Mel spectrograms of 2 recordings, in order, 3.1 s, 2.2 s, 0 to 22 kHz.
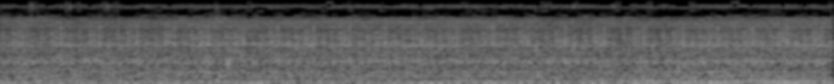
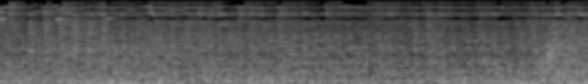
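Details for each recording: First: Petrol car with rough, shaking idle and poor acceleration, after reassembling the injectors and refitting the original coils in place of new ones: even, settled idle hum with a steady low beat and no stumble or shake. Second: Petrol car with unstable, stumbling idle, poor acceleration and shaking despite three new coils and new spark plugs: lumpy, uneven idle with one cylinder dropping out, traced to cylinder 3 via a clogged injector; misfire from clogged injector.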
